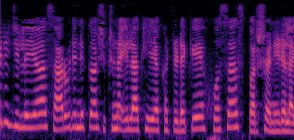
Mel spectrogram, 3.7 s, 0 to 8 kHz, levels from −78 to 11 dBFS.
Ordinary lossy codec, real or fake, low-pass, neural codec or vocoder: MP3, 32 kbps; real; 7.2 kHz; none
